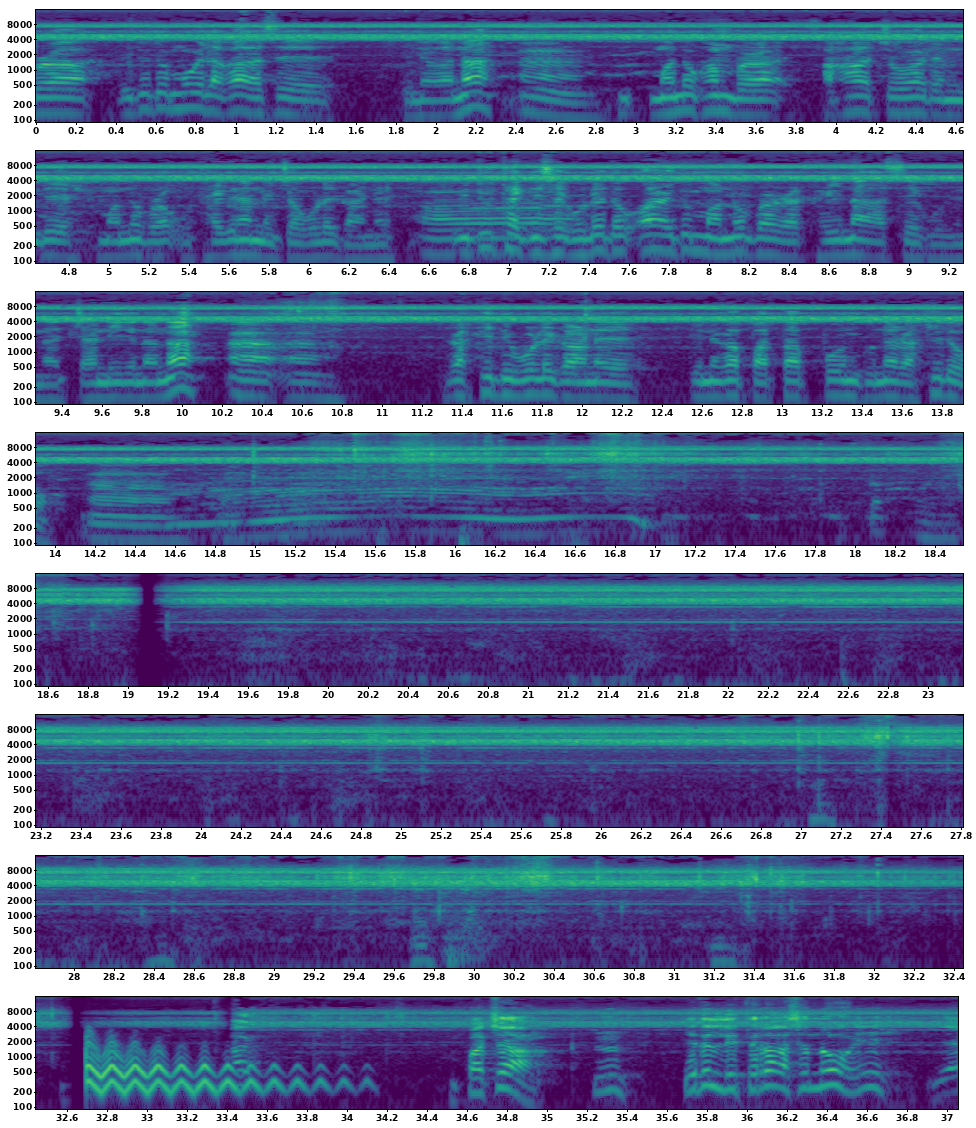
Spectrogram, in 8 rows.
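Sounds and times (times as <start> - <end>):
insects chorus: 0.0 - 37.0
wavering voice-like call: 32.7 - 34.2.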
